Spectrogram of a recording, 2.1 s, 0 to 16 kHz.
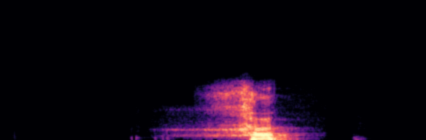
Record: {"exhalation_length": "2.1 s", "exhalation_amplitude": 28955, "exhalation_signal_mean_std_ratio": 0.29, "survey_phase": "beta (2021-08-13 to 2022-03-07)", "age": "18-44", "gender": "Male", "wearing_mask": "No", "symptom_cough_any": true, "symptom_fever_high_temperature": true, "symptom_onset": "11 days", "smoker_status": "Current smoker (1 to 10 cigarettes per day)", "respiratory_condition_asthma": false, "respiratory_condition_other": false, "recruitment_source": "Test and Trace", "submission_delay": "2 days", "covid_test_result": "Positive", "covid_test_method": "RT-qPCR", "covid_ct_value": 23.5, "covid_ct_gene": "N gene"}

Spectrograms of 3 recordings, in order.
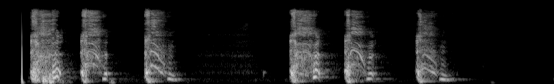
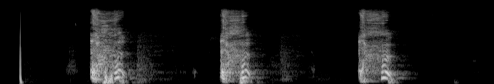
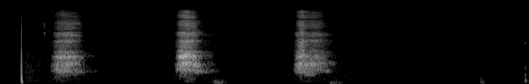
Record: {"cough_length": "5.5 s", "cough_amplitude": 27258, "cough_signal_mean_std_ratio": 0.44, "three_cough_length": "4.9 s", "three_cough_amplitude": 29623, "three_cough_signal_mean_std_ratio": 0.35, "exhalation_length": "5.3 s", "exhalation_amplitude": 12664, "exhalation_signal_mean_std_ratio": 0.3, "survey_phase": "alpha (2021-03-01 to 2021-08-12)", "age": "45-64", "gender": "Female", "wearing_mask": "No", "symptom_none": true, "smoker_status": "Ex-smoker", "respiratory_condition_asthma": false, "respiratory_condition_other": false, "recruitment_source": "REACT", "submission_delay": "1 day", "covid_test_result": "Negative", "covid_test_method": "RT-qPCR"}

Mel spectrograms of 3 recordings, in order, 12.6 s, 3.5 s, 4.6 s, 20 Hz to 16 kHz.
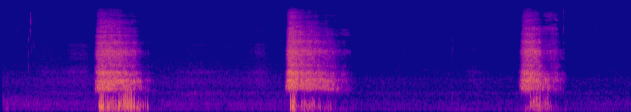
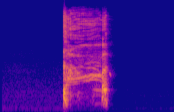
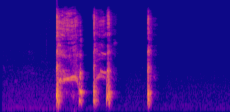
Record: {"exhalation_length": "12.6 s", "exhalation_amplitude": 11098, "exhalation_signal_mean_std_ratio": 0.34, "cough_length": "3.5 s", "cough_amplitude": 32098, "cough_signal_mean_std_ratio": 0.32, "three_cough_length": "4.6 s", "three_cough_amplitude": 30818, "three_cough_signal_mean_std_ratio": 0.29, "survey_phase": "beta (2021-08-13 to 2022-03-07)", "age": "18-44", "gender": "Female", "wearing_mask": "No", "symptom_cough_any": true, "symptom_new_continuous_cough": true, "symptom_runny_or_blocked_nose": true, "symptom_sore_throat": true, "symptom_diarrhoea": true, "symptom_fatigue": true, "symptom_headache": true, "symptom_other": true, "smoker_status": "Never smoked", "respiratory_condition_asthma": false, "respiratory_condition_other": false, "recruitment_source": "Test and Trace", "submission_delay": "0 days", "covid_test_result": "Positive", "covid_test_method": "LFT"}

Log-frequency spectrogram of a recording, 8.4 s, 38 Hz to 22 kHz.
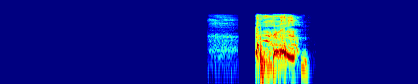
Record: {"cough_length": "8.4 s", "cough_amplitude": 29781, "cough_signal_mean_std_ratio": 0.26, "survey_phase": "alpha (2021-03-01 to 2021-08-12)", "age": "45-64", "gender": "Male", "wearing_mask": "No", "symptom_none": true, "smoker_status": "Never smoked", "respiratory_condition_asthma": false, "respiratory_condition_other": false, "recruitment_source": "REACT", "submission_delay": "2 days", "covid_test_result": "Negative", "covid_test_method": "RT-qPCR"}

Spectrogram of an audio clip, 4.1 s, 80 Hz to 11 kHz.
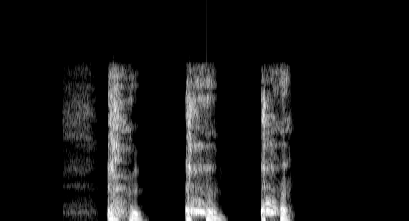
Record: {"three_cough_length": "4.1 s", "three_cough_amplitude": 32271, "three_cough_signal_mean_std_ratio": 0.4, "survey_phase": "beta (2021-08-13 to 2022-03-07)", "age": "45-64", "gender": "Male", "wearing_mask": "No", "symptom_none": true, "smoker_status": "Never smoked", "respiratory_condition_asthma": false, "respiratory_condition_other": false, "recruitment_source": "Test and Trace", "submission_delay": "2 days", "covid_test_result": "Positive", "covid_test_method": "RT-qPCR", "covid_ct_value": 20.9, "covid_ct_gene": "N gene", "covid_ct_mean": 21.7, "covid_viral_load": "77000 copies/ml", "covid_viral_load_category": "Low viral load (10K-1M copies/ml)"}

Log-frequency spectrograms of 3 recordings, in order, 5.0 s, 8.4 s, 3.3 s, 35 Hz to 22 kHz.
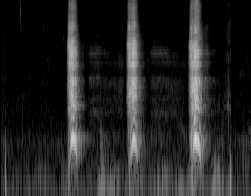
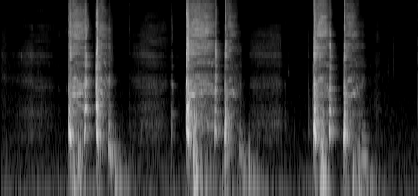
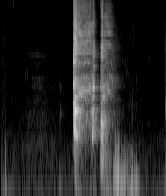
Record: {"exhalation_length": "5.0 s", "exhalation_amplitude": 14981, "exhalation_signal_mean_std_ratio": 0.27, "three_cough_length": "8.4 s", "three_cough_amplitude": 21814, "three_cough_signal_mean_std_ratio": 0.32, "cough_length": "3.3 s", "cough_amplitude": 20774, "cough_signal_mean_std_ratio": 0.26, "survey_phase": "beta (2021-08-13 to 2022-03-07)", "age": "18-44", "gender": "Male", "wearing_mask": "No", "symptom_runny_or_blocked_nose": true, "symptom_sore_throat": true, "symptom_fatigue": true, "symptom_headache": true, "symptom_change_to_sense_of_smell_or_taste": true, "smoker_status": "Ex-smoker", "respiratory_condition_asthma": true, "respiratory_condition_other": false, "recruitment_source": "Test and Trace", "submission_delay": "1 day", "covid_test_result": "Positive", "covid_test_method": "RT-qPCR"}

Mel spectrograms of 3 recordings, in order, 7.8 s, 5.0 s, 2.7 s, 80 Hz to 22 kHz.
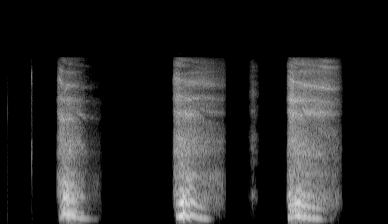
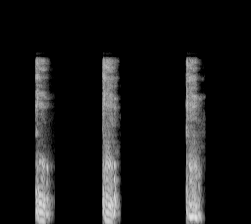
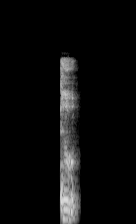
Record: {"exhalation_length": "7.8 s", "exhalation_amplitude": 26156, "exhalation_signal_mean_std_ratio": 0.38, "three_cough_length": "5.0 s", "three_cough_amplitude": 29894, "three_cough_signal_mean_std_ratio": 0.33, "cough_length": "2.7 s", "cough_amplitude": 28944, "cough_signal_mean_std_ratio": 0.26, "survey_phase": "beta (2021-08-13 to 2022-03-07)", "age": "18-44", "gender": "Female", "wearing_mask": "No", "symptom_cough_any": true, "symptom_runny_or_blocked_nose": true, "symptom_fatigue": true, "symptom_change_to_sense_of_smell_or_taste": true, "symptom_onset": "2 days", "smoker_status": "Never smoked", "respiratory_condition_asthma": false, "respiratory_condition_other": false, "recruitment_source": "Test and Trace", "submission_delay": "1 day", "covid_test_result": "Positive", "covid_test_method": "RT-qPCR", "covid_ct_value": 24.5, "covid_ct_gene": "S gene", "covid_ct_mean": 25.0, "covid_viral_load": "6500 copies/ml", "covid_viral_load_category": "Minimal viral load (< 10K copies/ml)"}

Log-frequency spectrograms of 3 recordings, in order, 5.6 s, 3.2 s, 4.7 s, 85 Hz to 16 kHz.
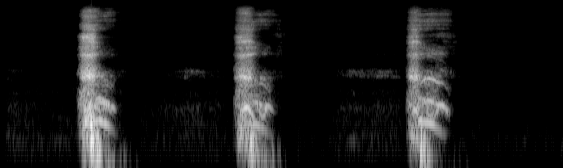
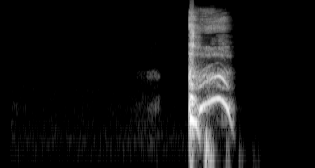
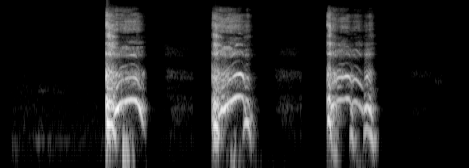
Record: {"exhalation_length": "5.6 s", "exhalation_amplitude": 32673, "exhalation_signal_mean_std_ratio": 0.3, "cough_length": "3.2 s", "cough_amplitude": 32768, "cough_signal_mean_std_ratio": 0.27, "three_cough_length": "4.7 s", "three_cough_amplitude": 32345, "three_cough_signal_mean_std_ratio": 0.4, "survey_phase": "beta (2021-08-13 to 2022-03-07)", "age": "45-64", "gender": "Female", "wearing_mask": "No", "symptom_cough_any": true, "symptom_runny_or_blocked_nose": true, "symptom_sore_throat": true, "symptom_fatigue": true, "symptom_headache": true, "symptom_onset": "2 days", "smoker_status": "Ex-smoker", "respiratory_condition_asthma": false, "respiratory_condition_other": false, "recruitment_source": "Test and Trace", "submission_delay": "1 day", "covid_test_result": "Positive", "covid_test_method": "RT-qPCR", "covid_ct_value": 27.1, "covid_ct_gene": "ORF1ab gene"}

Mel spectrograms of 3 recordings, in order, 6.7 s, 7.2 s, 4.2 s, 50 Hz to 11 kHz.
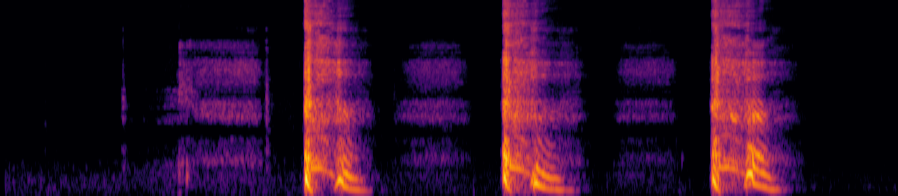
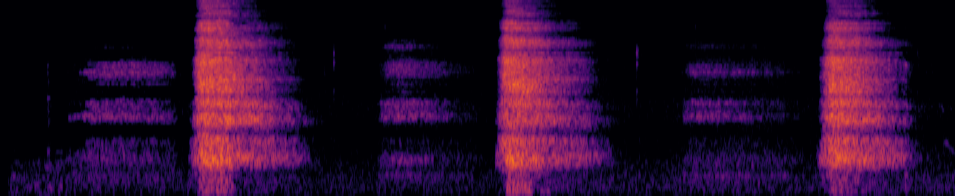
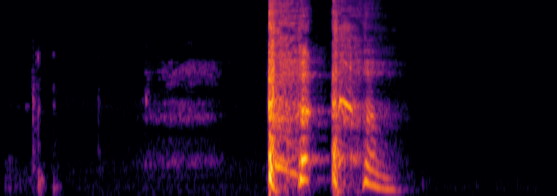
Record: {"three_cough_length": "6.7 s", "three_cough_amplitude": 32468, "three_cough_signal_mean_std_ratio": 0.29, "exhalation_length": "7.2 s", "exhalation_amplitude": 5904, "exhalation_signal_mean_std_ratio": 0.38, "cough_length": "4.2 s", "cough_amplitude": 32768, "cough_signal_mean_std_ratio": 0.24, "survey_phase": "beta (2021-08-13 to 2022-03-07)", "age": "45-64", "gender": "Female", "wearing_mask": "No", "symptom_none": true, "symptom_onset": "6 days", "smoker_status": "Never smoked", "respiratory_condition_asthma": false, "respiratory_condition_other": false, "recruitment_source": "REACT", "submission_delay": "2 days", "covid_test_result": "Negative", "covid_test_method": "RT-qPCR", "influenza_a_test_result": "Unknown/Void", "influenza_b_test_result": "Unknown/Void"}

